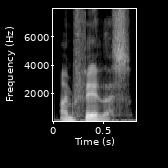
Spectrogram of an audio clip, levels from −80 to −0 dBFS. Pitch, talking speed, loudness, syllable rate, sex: 120 Hz, 215 wpm, -17 LUFS, 5.8 syllables/s, male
